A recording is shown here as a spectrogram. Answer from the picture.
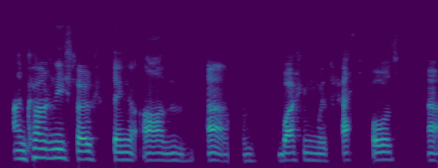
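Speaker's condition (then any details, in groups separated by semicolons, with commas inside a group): Cerebral palsy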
